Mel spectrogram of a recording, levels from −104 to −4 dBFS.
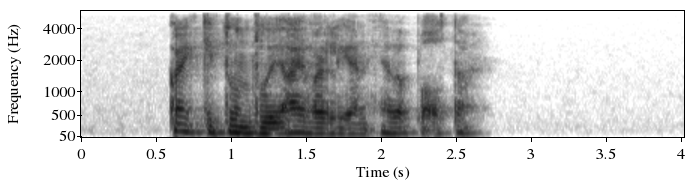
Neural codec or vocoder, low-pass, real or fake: vocoder, 22.05 kHz, 80 mel bands, WaveNeXt; 5.4 kHz; fake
